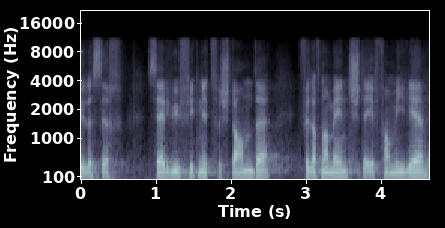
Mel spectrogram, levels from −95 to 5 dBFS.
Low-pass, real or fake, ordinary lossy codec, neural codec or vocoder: 10.8 kHz; fake; AAC, 48 kbps; codec, 24 kHz, 0.9 kbps, WavTokenizer, large speech release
